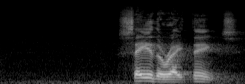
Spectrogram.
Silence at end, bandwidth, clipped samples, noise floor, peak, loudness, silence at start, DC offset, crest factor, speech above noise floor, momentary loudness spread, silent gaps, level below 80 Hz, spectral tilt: 0.1 s; 15.5 kHz; under 0.1%; -56 dBFS; -8 dBFS; -22 LUFS; 1.2 s; under 0.1%; 18 dB; 34 dB; 11 LU; none; -58 dBFS; -4 dB/octave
